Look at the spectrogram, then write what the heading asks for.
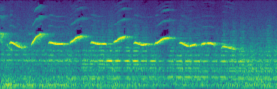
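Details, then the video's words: Chinese hwamei kept in a cage, praised as a strong singer with a long body shape, repeating clear whistled phrases that rise and fall in smooth loops about twice per second, evenly paced, with a soft background hum. "Họa mi dáng ngũ trường, đấu xòe, hót tốt"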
